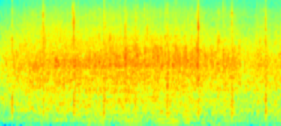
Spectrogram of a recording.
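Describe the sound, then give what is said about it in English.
Continuous applause from a crowd standing to honor a family arriving at a public ceremony: dense, steady clapping with a few sharper claps that stand out, and no clear speech. “As all these people are standing and applauding,”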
